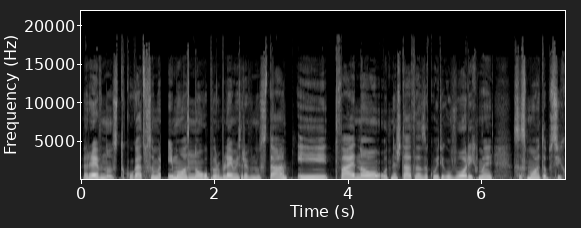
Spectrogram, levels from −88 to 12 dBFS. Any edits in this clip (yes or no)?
yes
